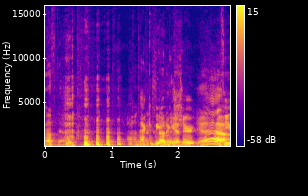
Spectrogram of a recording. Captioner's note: laughs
